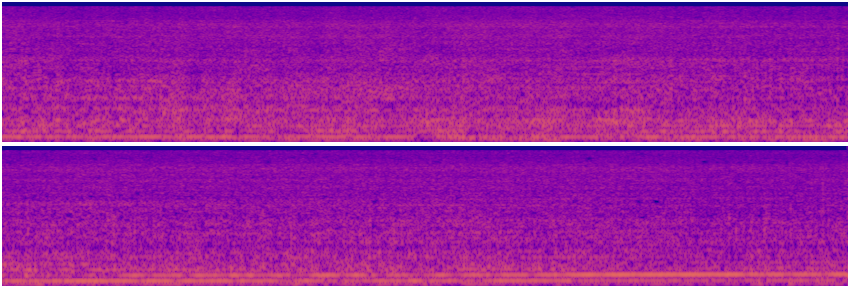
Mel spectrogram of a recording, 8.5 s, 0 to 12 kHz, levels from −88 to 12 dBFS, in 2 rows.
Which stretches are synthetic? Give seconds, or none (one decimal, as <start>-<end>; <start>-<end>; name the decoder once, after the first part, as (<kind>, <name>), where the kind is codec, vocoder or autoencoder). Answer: 0.8-3.3 (codec, SNAC)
